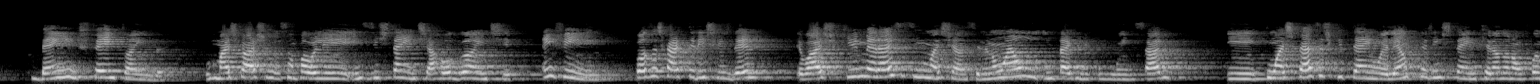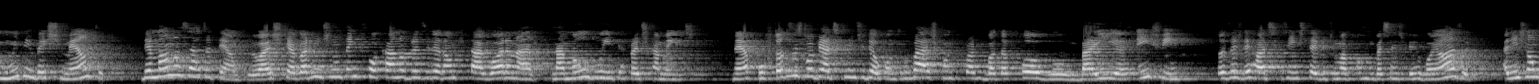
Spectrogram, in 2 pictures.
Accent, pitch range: Brazilian, 255-320 Hz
